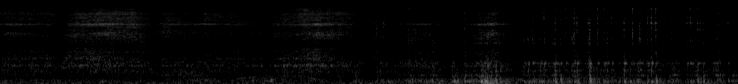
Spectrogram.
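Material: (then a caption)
Aluminium. Fingernails scratch and rub along the legs of an upright aluminium tripod, making long, bright, hissy strokes that swell and fade. Toward the end they move to the tripod's plastic head handle, where the scratching turns into quicker, choppier rasps and light ticks.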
